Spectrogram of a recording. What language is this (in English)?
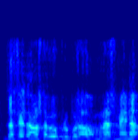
Catalan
